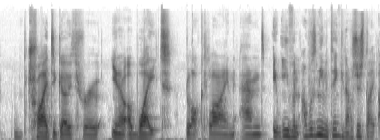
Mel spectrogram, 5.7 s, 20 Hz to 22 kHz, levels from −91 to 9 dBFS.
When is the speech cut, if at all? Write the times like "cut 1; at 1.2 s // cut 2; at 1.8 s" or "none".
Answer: cut 1; at 1.6 s // cut 2; at 4.2 s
